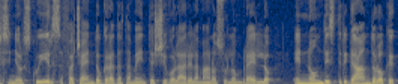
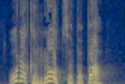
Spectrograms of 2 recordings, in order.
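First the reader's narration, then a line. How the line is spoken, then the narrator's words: Child's exclamation. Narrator (Italian): esclamò il piccolo Walkford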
